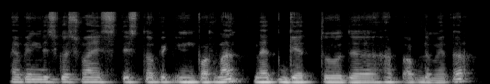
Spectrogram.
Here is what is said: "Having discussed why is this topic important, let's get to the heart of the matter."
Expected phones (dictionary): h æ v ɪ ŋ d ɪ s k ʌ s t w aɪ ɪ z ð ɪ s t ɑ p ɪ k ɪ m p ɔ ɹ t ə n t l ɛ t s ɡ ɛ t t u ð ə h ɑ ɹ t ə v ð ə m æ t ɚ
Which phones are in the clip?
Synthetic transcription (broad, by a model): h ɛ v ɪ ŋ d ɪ s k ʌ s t w aɪ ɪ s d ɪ s t ɑ p ɪ k ɪ m p ɔ ɹ t ə n t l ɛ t ɡ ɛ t t u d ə h ɑ ɹ t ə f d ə m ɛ t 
